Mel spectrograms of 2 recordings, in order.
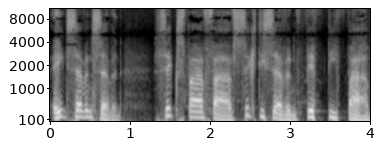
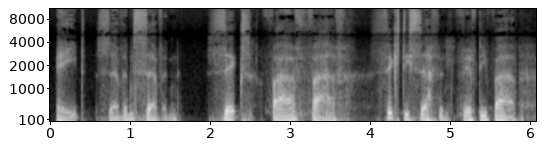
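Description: First: It is said at a quicker pace. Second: It is said at a slower pace.

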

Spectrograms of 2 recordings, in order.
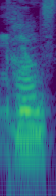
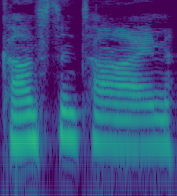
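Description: First: The name is said the screen way. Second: The name is said the comic-book way. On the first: This is the pronunciation popularized by the adaptation. The speaker calls it wrong. "as soon as he showed up on TV, actually, you know, it became Constantine" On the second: This is the original intended pronunciation. The speaker calls it right. "It was always specified that it was Constantine"

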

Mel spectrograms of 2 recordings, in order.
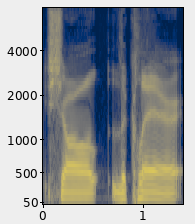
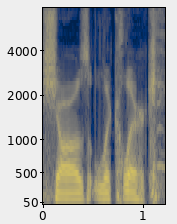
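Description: First: The name is said with a French pronunciation. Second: The name is said with an English pronunciation. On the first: "French people call me Charles Leclerc" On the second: "English people tend to call me Charles Leclerc"

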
